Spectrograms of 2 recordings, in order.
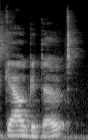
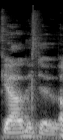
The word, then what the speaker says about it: Gal Gadot: It's Gal Gadot. It's Gal Gadot.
